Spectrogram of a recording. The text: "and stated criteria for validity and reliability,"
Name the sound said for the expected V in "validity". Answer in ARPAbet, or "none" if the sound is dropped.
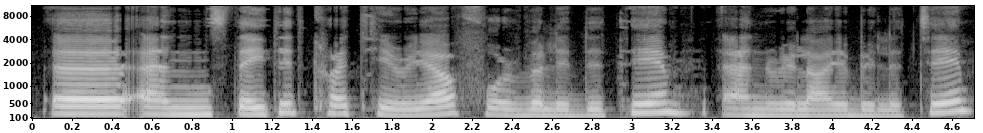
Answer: V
